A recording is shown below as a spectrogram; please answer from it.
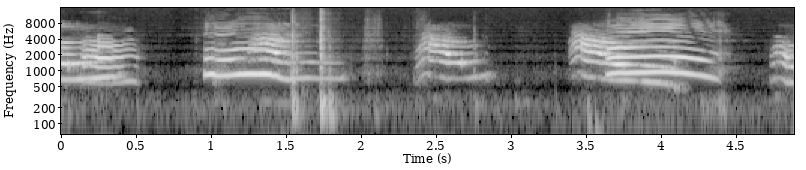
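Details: A young cat calls for its mother with four loud, strained meows, each rising then falling, separated by short silences, plus a couple of faint knocks in the background.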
